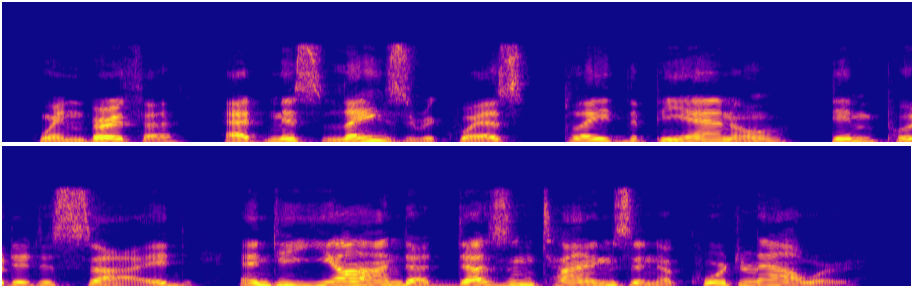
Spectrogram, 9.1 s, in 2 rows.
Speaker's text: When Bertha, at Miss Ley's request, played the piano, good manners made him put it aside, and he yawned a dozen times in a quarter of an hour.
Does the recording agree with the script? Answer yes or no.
no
